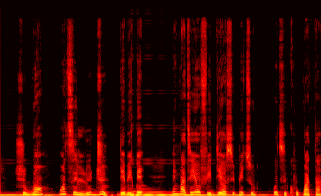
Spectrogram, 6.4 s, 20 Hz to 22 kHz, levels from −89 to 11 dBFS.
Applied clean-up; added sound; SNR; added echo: none; Bass guitar; 5 dB; none.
